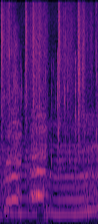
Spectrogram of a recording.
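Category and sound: animal, cows mooing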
